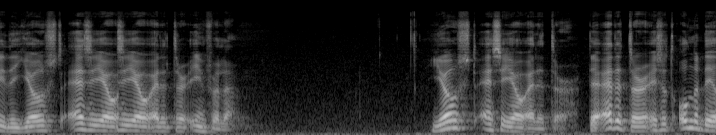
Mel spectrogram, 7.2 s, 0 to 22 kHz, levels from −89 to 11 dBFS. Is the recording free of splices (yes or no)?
no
